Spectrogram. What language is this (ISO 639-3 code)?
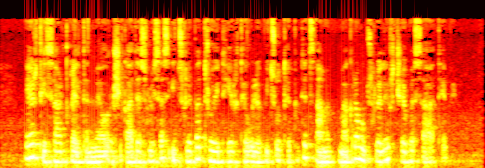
kat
